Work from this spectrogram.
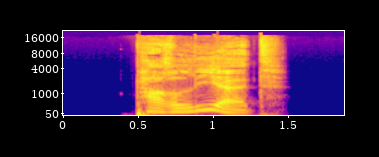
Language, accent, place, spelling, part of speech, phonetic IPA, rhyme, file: German, Germany, Berlin, parliert, verb, [paʁˈliːɐ̯t], -iːɐ̯t, De-parliert.ogg
- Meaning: 1. past participle of parlieren 2. inflection of parlieren: third-person singular present 3. inflection of parlieren: second-person plural present 4. inflection of parlieren: plural imperative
